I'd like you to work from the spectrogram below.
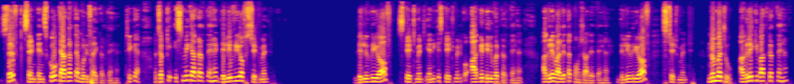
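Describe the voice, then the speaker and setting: A man's voice: fairly high pitch, expressive, quick pace, warm tone, dry recording, clean studio sound. A man teaching an English grammar lesson in a classroom-style lecture. He asks his own questions, answers them, and calls the students "child" affectionately.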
